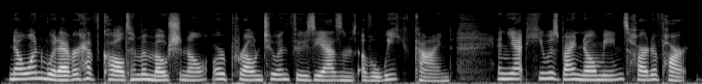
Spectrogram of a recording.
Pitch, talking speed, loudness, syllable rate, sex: 215 Hz, 220 wpm, -17 LUFS, 5.6 syllables/s, female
